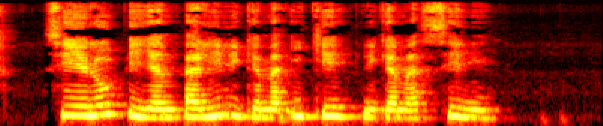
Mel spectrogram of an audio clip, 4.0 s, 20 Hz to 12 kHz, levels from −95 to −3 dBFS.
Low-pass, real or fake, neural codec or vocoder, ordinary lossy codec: 10.8 kHz; real; none; MP3, 64 kbps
